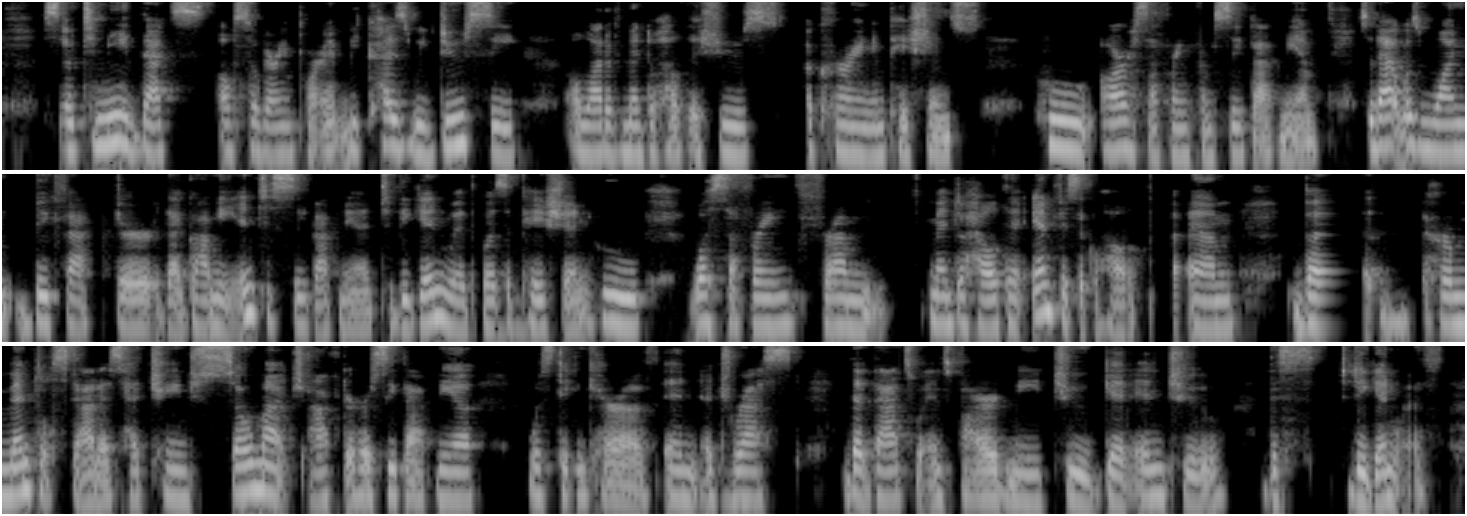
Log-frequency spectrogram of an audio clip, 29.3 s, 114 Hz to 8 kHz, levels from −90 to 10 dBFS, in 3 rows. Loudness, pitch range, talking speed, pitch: -27 LUFS, 170-195 Hz, 170 wpm, 180 Hz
